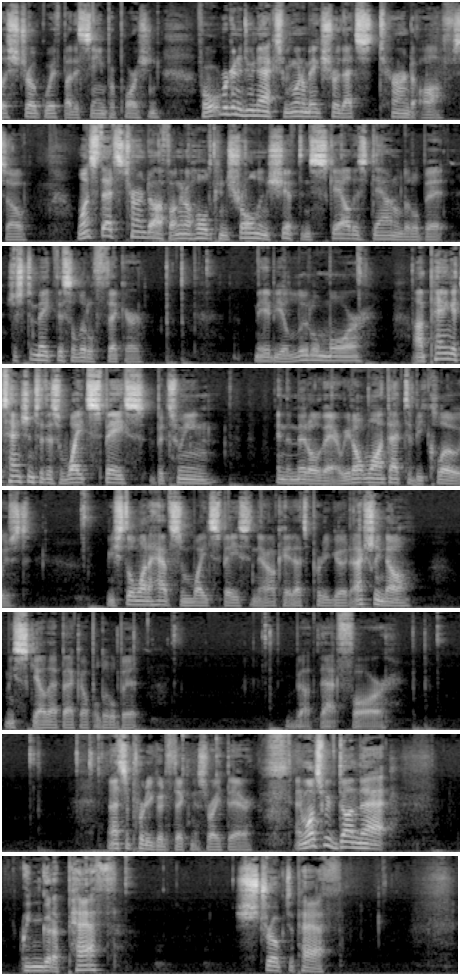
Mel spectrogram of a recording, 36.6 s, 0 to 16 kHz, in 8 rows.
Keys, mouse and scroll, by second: 7.7-9.6 ctrl+shift+drag, 11.3-13.1 ctrl+shift+drag, 13.6-14.0 ctrl+scroll up 2, 15.7-16.1 ctrl+scroll down 2, 18.5 ctrl+shift+click, 22.1-23.5 ctrl+shift+drag, 24.7-25.9 drag, 27.4 click, 28.5 click, 28.9 1, 29.4 click, 32.8 click, 33.3 click, 34.5 click.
